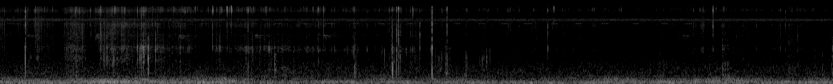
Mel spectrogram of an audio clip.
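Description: Soft rustling and crackling with scattered small clicks over a low steady rumble; one sharper click about four seconds in.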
